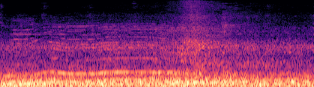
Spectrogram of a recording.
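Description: Car driving on a road, heard from inside the cabin: a steady rumble of engine and road noise, with a faint wavering tone during the first second.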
